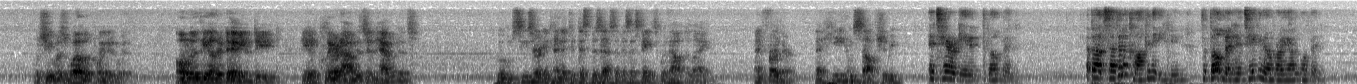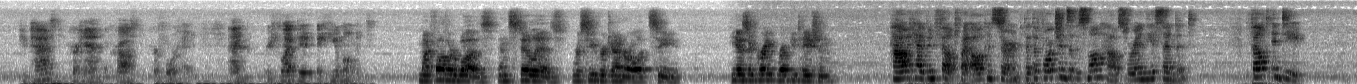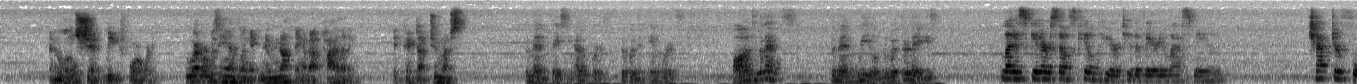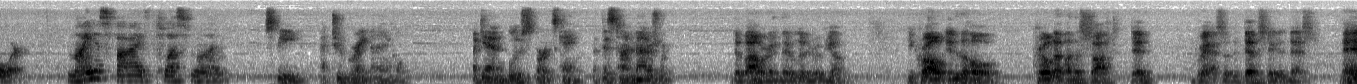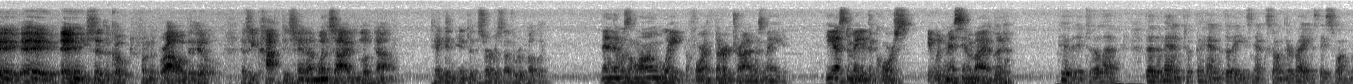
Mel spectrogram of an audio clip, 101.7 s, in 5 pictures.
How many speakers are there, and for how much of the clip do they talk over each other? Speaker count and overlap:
nine, no overlap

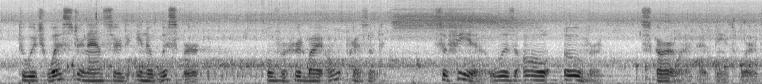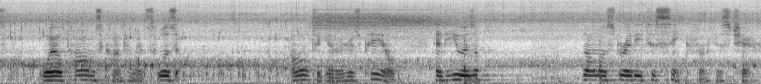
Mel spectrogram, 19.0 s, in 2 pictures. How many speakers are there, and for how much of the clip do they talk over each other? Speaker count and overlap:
one, no overlap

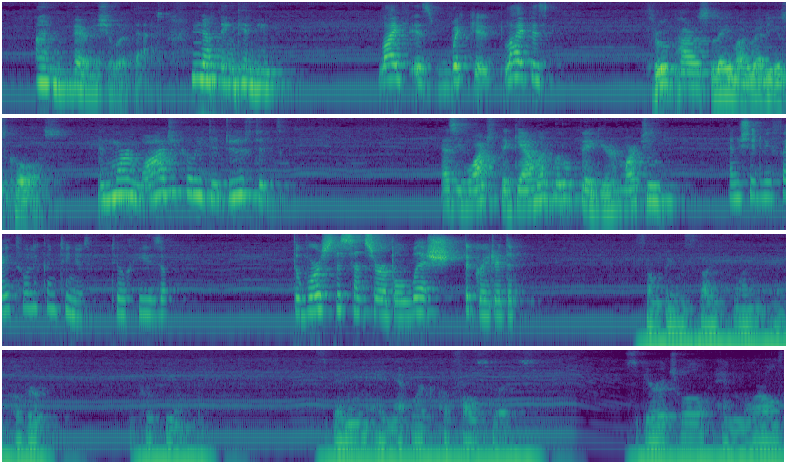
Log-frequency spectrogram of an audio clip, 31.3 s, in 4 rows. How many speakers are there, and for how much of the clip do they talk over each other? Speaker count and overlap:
eight, no overlap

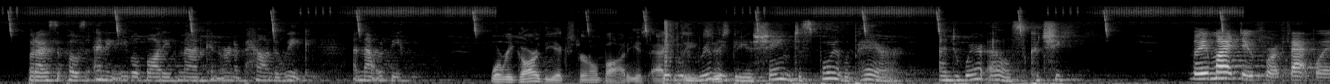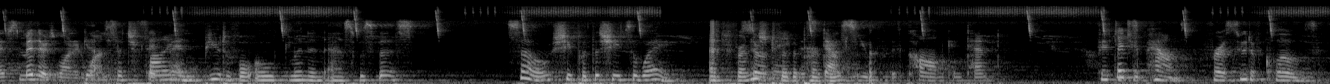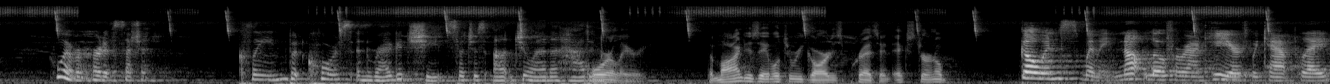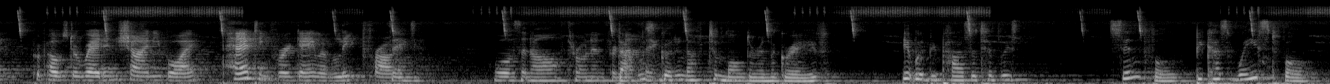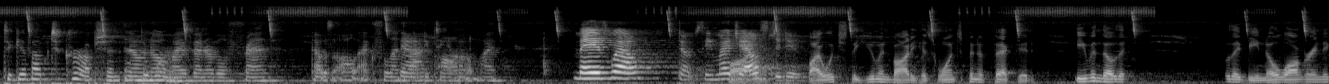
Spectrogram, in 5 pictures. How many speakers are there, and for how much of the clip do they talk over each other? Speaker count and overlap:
four, about 12%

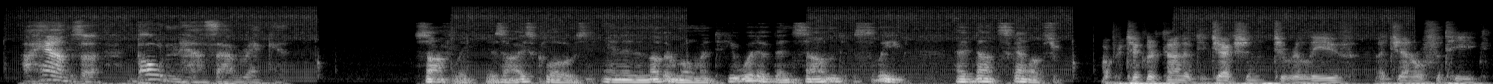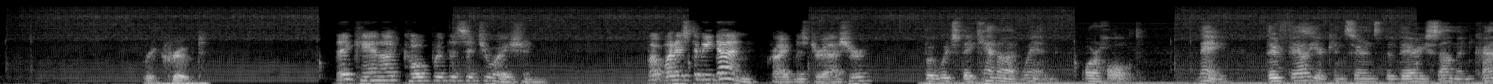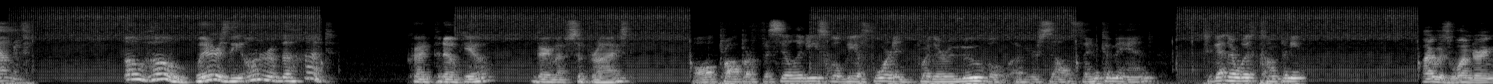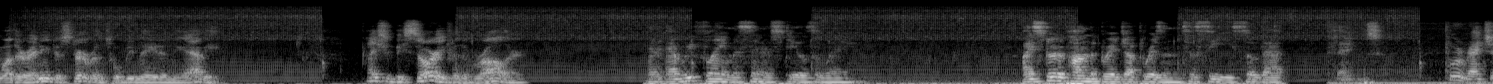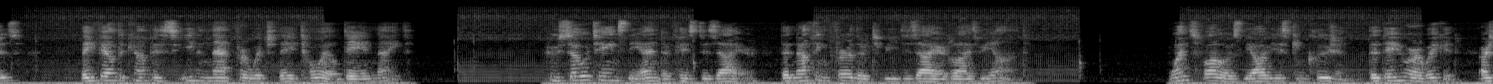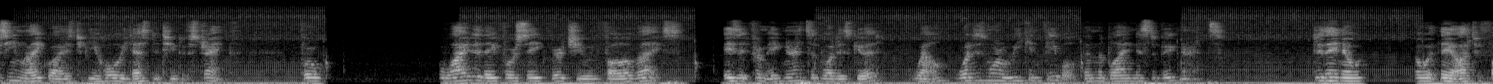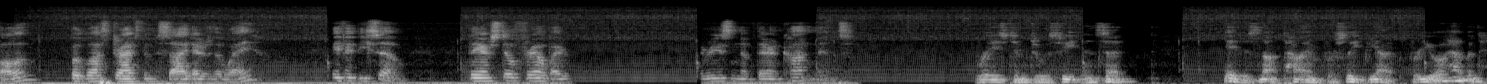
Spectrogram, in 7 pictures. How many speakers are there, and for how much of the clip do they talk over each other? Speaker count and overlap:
nine, no overlap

